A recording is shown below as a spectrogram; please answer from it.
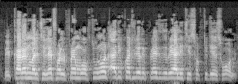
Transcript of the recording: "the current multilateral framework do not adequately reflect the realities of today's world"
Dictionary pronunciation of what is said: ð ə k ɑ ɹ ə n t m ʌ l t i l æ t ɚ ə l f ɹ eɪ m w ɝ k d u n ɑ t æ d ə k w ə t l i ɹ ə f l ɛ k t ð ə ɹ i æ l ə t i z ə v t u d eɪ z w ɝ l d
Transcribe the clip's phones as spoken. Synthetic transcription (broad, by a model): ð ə k ɑ ɹ ə n t m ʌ l t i l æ t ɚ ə l f ɹ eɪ m w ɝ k d u n ɑ t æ d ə k w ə t l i ɹ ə p l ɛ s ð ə ɹ i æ l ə t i s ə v t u d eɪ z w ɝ l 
